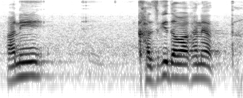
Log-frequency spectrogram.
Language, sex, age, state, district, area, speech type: Marathi, male, 45-60, Maharashtra, Amravati, rural, spontaneous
